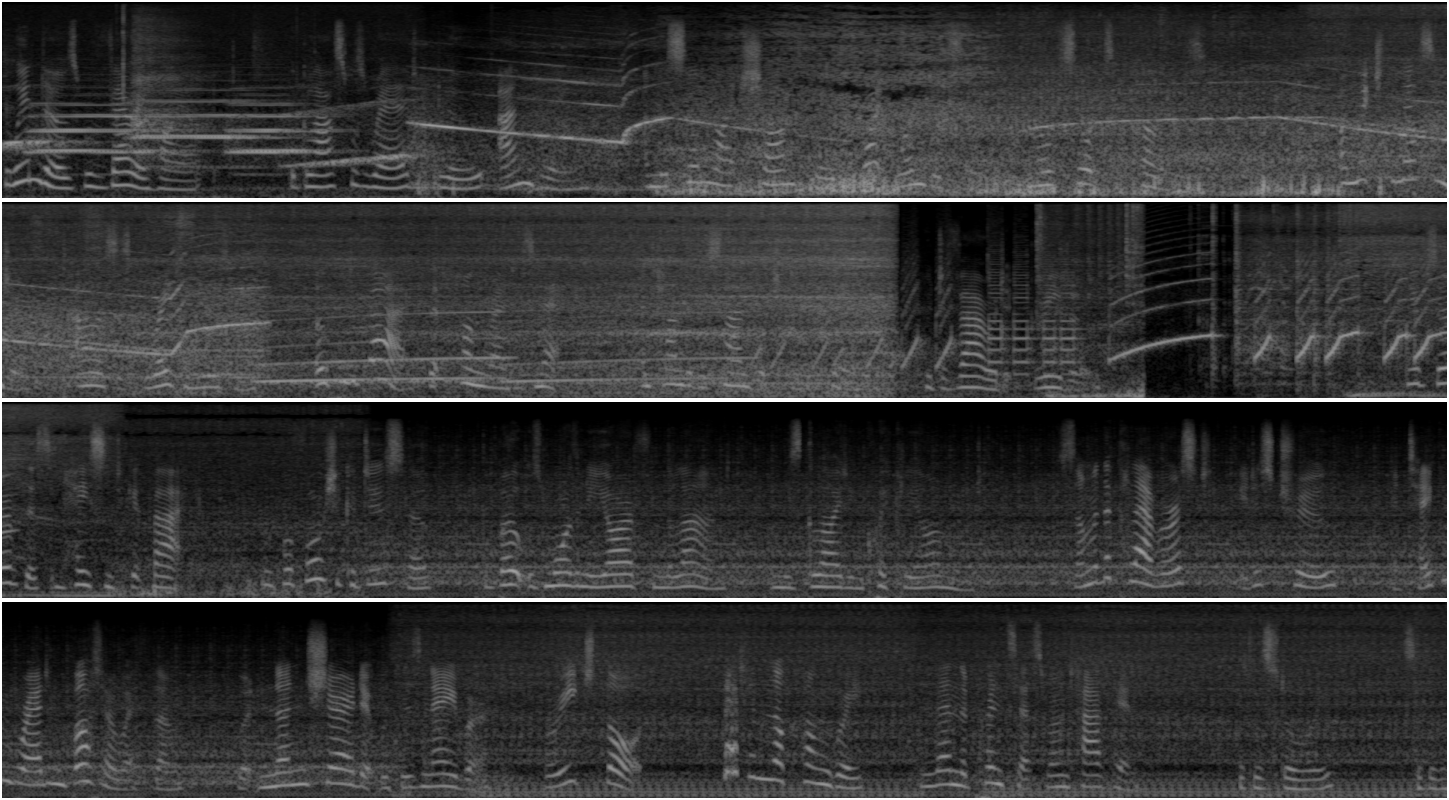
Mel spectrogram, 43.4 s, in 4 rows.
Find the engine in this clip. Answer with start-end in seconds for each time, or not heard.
6.9-43.3.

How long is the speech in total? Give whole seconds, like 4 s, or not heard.
38 s.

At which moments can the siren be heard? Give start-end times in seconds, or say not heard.
0.0-21.8.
